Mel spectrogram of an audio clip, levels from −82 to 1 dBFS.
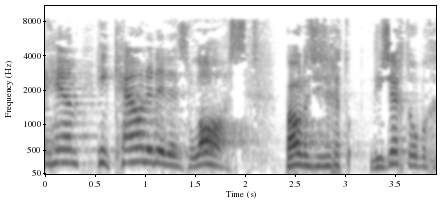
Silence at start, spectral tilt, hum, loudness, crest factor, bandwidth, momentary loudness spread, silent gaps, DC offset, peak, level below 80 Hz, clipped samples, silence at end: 0 s; -3 dB/octave; none; -26 LUFS; 18 dB; 8.8 kHz; 10 LU; none; under 0.1%; -10 dBFS; -62 dBFS; under 0.1%; 0 s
